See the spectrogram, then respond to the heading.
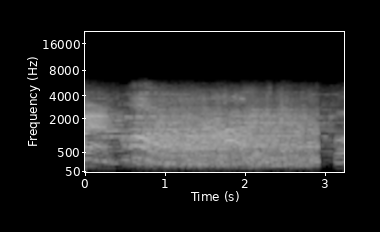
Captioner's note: crowd gasps & murmurs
